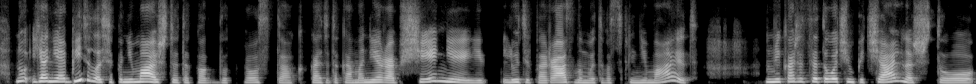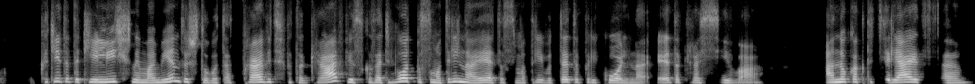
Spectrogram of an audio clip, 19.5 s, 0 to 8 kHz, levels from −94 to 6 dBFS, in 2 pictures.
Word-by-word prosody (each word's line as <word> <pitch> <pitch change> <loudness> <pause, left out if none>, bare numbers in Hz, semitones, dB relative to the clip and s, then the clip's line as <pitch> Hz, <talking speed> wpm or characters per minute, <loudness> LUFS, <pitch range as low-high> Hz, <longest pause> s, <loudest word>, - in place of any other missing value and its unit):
Ну, 320 - +1
я 305 +4 +6
не 295 -1 +5
обиделась. 290 - +4
Я 230 - -7
понимаю, 235 +2 +6
что 225 - -4
это 200 -1 -6
как 195 0 -6
бы 185 -1 -11
просто 205 -4 -6
какая-то 200 -1 -6
такая 195 0 -6
манера 210 +1 +2
общения, 250 +2 +1
и 185 -1 -5
люди 220 +1 -1
по-разному 200 0 +2
это 180 0 -9
воспринимают. 195 - -3 0.7
Мне 250 +1 +3
кажется, 280 +1 0
это 270 -1 +3
очень 265 -3 +2
печально, 230 +3 +2
что 185 -3 -2 0.3
какие-то 280 +3 -5
такие 235 -2 -1
личные 245 -2 0
моменты, 240 +8 +1
что 205 -5 -5
вот 180 +2 -8
отправить 225 +4 0
фотографию, 210 - +1
сказать: 210 -2 -5
вот 295 +7 +3
посмотри 230 +3 -3
на 195 -6 +2
это, 195 -2 0
смотри, 180 +6 -10
вот 180 -3 -12
это 230 0 0
прикольно, 190 -7 -3
это 195 +4 -2
красиво. 195 -1 -7 0.6
Оно 225 +3 +5
как-то 245 -2 -4
теряется. 220 -5 +1
220 Hz, 150 wpm, -23 LUFS, 195-245 Hz, 0.7 s, я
